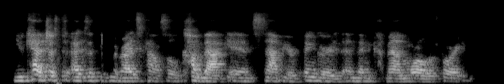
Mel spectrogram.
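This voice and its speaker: A woman with a very deep, low pitch, very fast and fairly even in intonation, with audible room echo and light background noise. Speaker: Middle East scholar; panelist. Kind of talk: academic panel talk. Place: classroom.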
